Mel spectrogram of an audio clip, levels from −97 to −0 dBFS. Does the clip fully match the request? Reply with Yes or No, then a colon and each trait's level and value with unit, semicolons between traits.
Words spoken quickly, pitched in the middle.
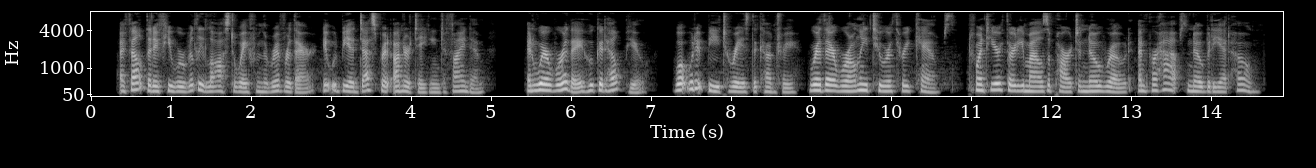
Yes: fast, 235 wpm; medium, 180 Hz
